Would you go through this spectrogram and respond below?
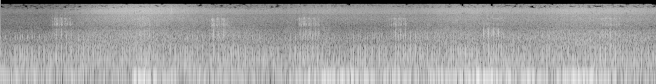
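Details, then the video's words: Low, even purring from a cat in a cabin with wind outside; soft hissing wind throughout and short bright taps or creaks recurring about every one to one and a half seconds. "Cat Purring in a Windy Cabin"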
